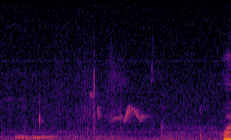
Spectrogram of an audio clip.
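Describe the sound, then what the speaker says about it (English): Birds calling outdoors: soft, scattered coos and chirps from a bird outside, faint and somewhat distant over a quiet background. "bird outside is so beautiful"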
